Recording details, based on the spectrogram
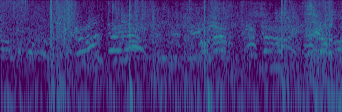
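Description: Gunfire in the sci-fi shooter Darktide, sharp shots cracking repeatedly over a busy battle din while voices talk throughout.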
